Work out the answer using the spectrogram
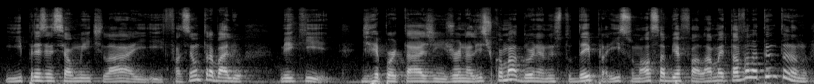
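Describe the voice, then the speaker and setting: A man's voice: fairly high pitch, animated, fairly quick, darkish tone. A man casually telling a story about how he started covering events as a reporter. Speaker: podcast guest, event reporter.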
